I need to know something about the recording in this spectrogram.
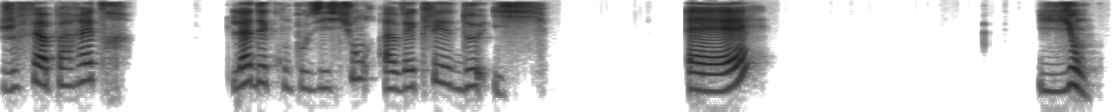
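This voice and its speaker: A woman's voice: fairly high pitch, measured pace, highs cut off. A woman teaching a reading lesson to children, patiently spelling out syllables one by one.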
